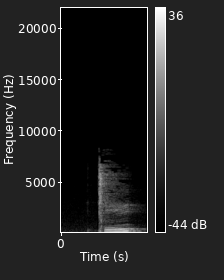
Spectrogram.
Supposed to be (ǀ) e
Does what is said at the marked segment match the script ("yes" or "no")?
yes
